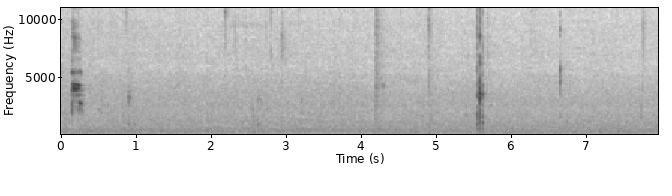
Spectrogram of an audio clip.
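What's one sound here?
A knife scrapes and cuts through soft flesh.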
